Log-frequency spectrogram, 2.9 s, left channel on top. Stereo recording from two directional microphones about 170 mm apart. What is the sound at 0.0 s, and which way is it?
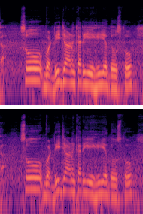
Speech, 10° left (ahead or behind).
